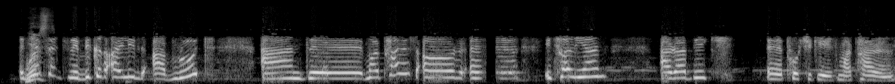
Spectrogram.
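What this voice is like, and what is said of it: Non-British foreign accent. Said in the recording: “You don't have a British accent.”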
